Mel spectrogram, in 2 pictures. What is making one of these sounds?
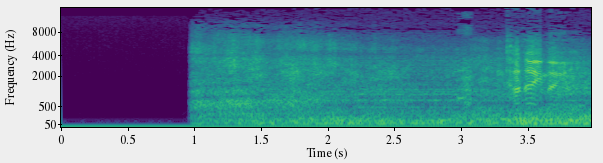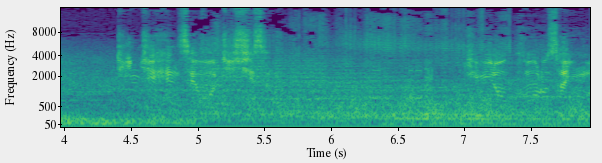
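Jet engines roar steadily as fighter planes fly close together.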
